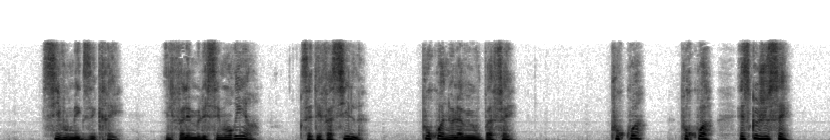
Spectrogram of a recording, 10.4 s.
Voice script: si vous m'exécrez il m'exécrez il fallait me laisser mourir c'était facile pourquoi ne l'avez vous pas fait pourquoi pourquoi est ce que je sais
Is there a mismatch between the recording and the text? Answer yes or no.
yes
